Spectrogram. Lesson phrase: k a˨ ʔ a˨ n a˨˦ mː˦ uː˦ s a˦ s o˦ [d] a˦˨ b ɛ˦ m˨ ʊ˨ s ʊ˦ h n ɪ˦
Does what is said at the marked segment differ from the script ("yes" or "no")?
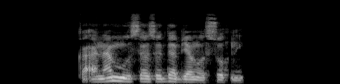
no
